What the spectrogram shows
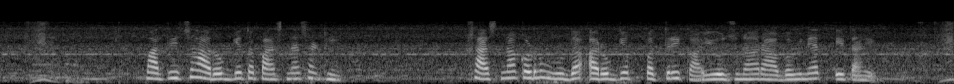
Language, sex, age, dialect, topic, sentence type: Marathi, female, 18-24, Varhadi, agriculture, statement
